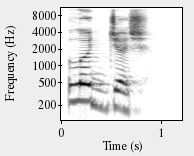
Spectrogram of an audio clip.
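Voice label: "лӧддзӧсь", Komi, female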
